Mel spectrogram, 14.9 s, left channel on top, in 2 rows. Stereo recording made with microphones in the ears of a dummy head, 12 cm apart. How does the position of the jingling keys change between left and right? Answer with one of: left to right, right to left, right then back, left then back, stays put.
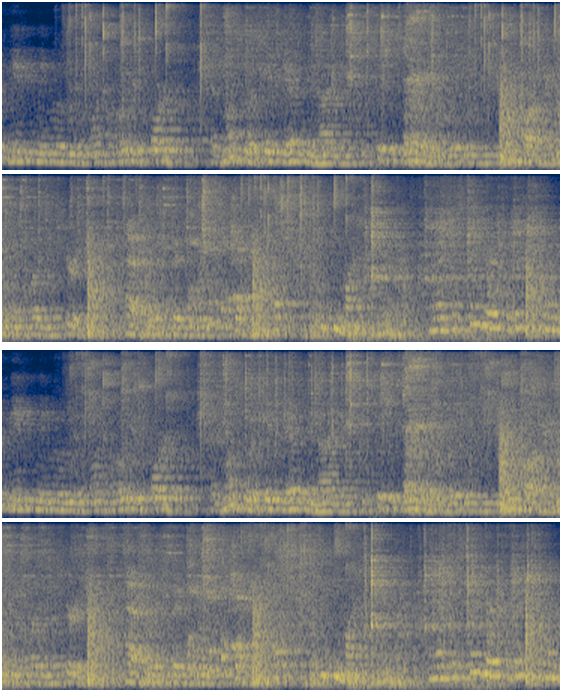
left then back.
